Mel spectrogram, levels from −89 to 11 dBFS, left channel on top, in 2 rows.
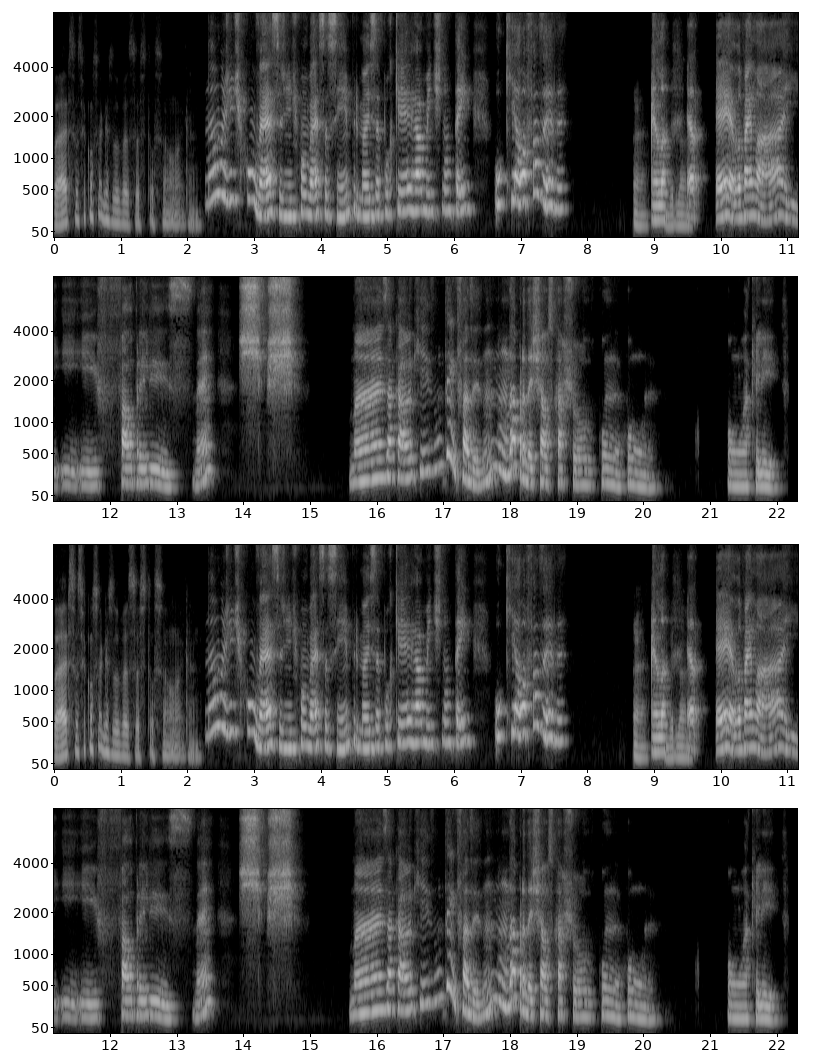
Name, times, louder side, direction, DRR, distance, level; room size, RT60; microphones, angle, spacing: voice 1, 0.0-2.2 8.7-9.6, right 3 dB, 80° right, 1.6 m, -34 dB
voice 2, 2.3-7.7 9.0-13.6 13.9-14.9 15.6-20.2 21.3-22.0, left 1 dB, 15° left, 2.8 m, -26 dB
head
